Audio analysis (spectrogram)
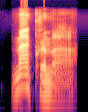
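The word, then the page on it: macramé: British English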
